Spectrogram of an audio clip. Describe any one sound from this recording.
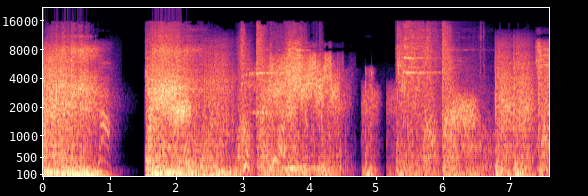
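Heavy hits land with sharp thuds.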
